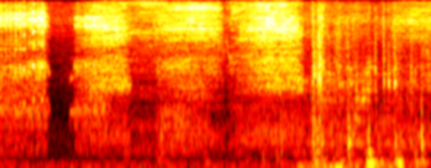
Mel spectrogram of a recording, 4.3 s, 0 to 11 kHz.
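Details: Barn owl nest box in crop fields of Kibbutz Snir, Hula Valley, 26 May 2020, male bringing a rodent; rasping hisses in several bursts, followed by thumping, scraping movement sounds.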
